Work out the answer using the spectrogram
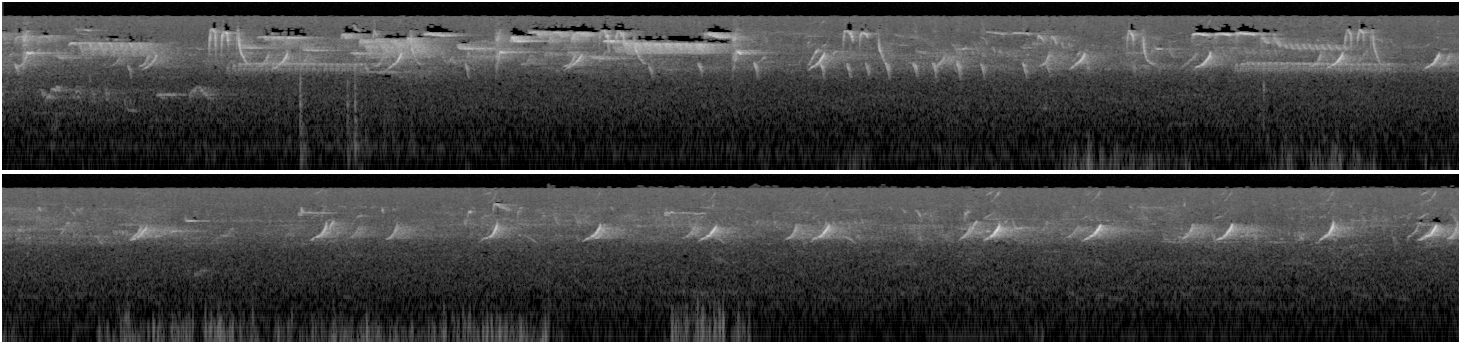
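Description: Birds chirping and calling, with quick high notes crowded together over the first two-thirds; after that one bird repeats a short, sharp note about once a second. A low rumble runs through the middle part.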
